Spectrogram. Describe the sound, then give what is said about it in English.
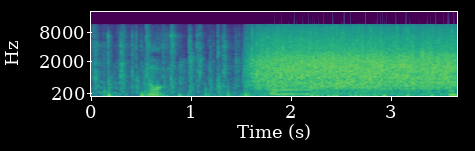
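A few scattered, separate claps, then a crowd breaks into full, loud, steady applause welcoming a guest to the stage, carrying on evenly to the end. No voices are heard. “It's the natural end to that applause that I like very much.”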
